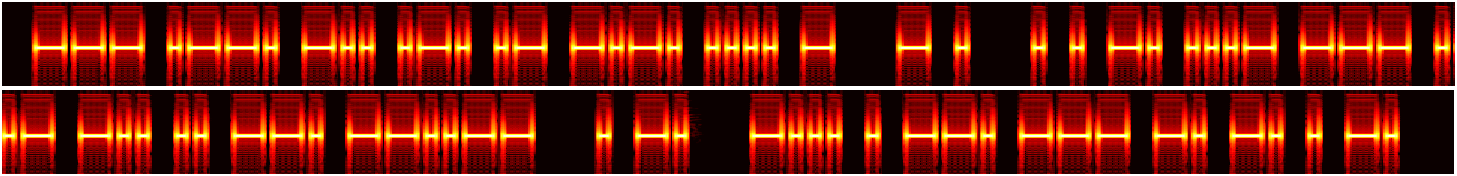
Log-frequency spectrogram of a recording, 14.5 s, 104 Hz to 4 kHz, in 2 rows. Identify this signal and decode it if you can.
Morse code, heard as a keyed tone, about 25 wpm, 550 Hz. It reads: OPDRACHT TE EENVOUDIG, EN BEGONNEN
